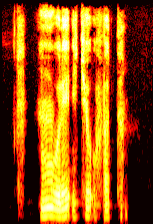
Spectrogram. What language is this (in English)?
Kinyarwanda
